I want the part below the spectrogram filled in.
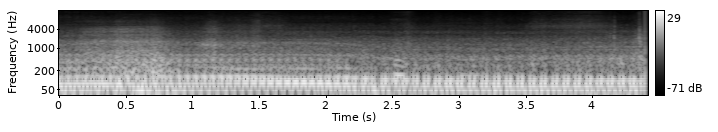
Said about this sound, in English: So the bike starts, runs normally.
